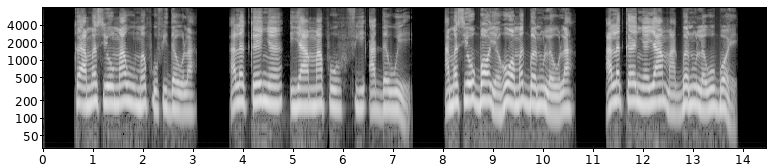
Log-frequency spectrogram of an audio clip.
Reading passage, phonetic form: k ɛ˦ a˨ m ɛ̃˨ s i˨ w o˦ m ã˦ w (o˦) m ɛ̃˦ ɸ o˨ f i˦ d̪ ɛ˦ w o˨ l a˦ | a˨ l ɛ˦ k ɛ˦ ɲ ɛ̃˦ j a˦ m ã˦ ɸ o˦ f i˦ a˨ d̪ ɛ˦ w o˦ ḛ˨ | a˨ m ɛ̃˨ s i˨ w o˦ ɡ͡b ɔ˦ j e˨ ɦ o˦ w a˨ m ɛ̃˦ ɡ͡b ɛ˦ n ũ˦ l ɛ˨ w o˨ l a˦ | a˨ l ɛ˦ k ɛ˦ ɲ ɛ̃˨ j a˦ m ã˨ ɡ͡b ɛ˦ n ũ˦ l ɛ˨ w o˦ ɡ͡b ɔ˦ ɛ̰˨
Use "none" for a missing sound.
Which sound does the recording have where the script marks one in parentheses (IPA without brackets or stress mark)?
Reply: u˦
